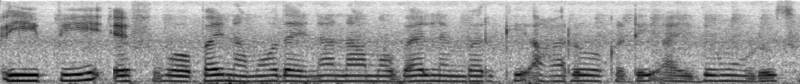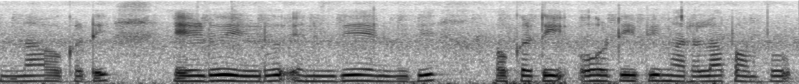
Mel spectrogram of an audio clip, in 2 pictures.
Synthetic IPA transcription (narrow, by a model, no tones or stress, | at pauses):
iːpiepʰʋopɐjnɐmɔːd̪ɐjnɐnaːmɔbɐjlnembɐɾkiʔaːɾuɔkɐʈiɐ̰jd̪umuːɽusunːaːɔkɐʈi | eːɽueːɽuʔenimid̪ienimid̪i | ɔkɐʈioːʈiːpimɐɾɐlapɐmpu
